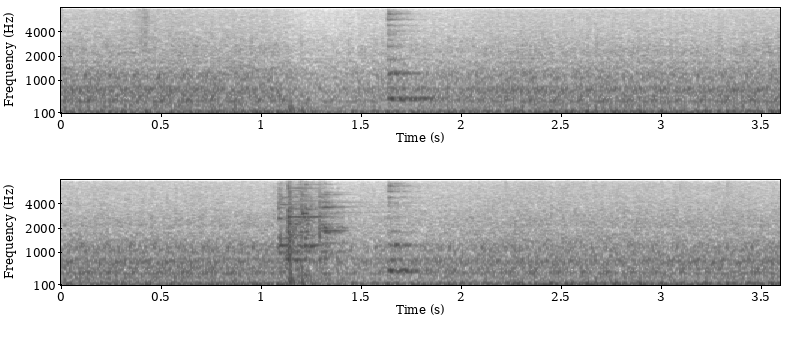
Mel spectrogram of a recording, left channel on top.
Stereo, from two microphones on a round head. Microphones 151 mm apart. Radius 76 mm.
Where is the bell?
40° left (ahead or behind), 3.5 m.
